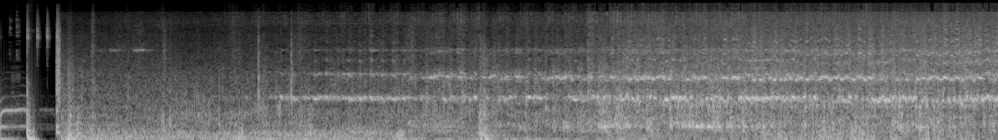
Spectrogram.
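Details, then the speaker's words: A sharp, steady high-pitched squeal rises over the running engine and grows louder after a few seconds, typical of a slipping alternator belt. "противный визг и свист может издавать ремень генератора звук от такого свиста неприятен и услышать его можно на большом расстоянии"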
